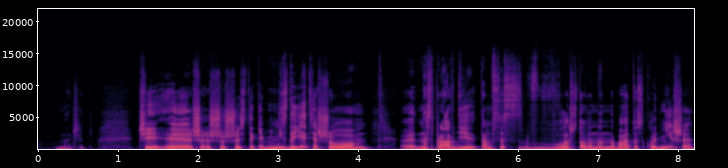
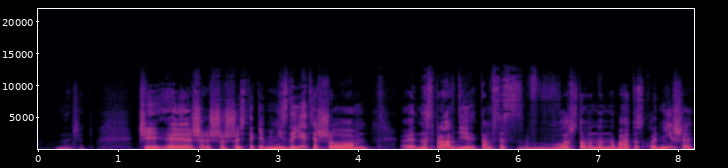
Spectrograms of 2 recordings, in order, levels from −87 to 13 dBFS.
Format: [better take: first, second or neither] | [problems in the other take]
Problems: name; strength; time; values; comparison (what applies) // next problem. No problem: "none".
first | garbled, watery; slightly; nothing above 11.5 kHz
